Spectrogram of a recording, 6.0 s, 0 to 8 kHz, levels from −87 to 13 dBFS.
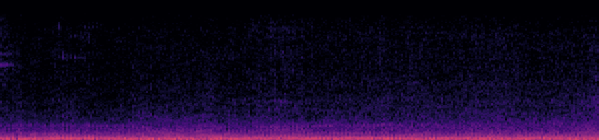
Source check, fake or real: real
